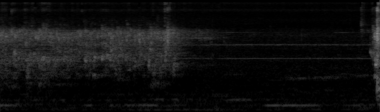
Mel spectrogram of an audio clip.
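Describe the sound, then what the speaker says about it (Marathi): Water poured into a cooking pot flows for about a second in a close, splashy stream, then stops, leaving faint room tone and a small clatter at the end. "त्यामध्ये पाणी टाकते मी"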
